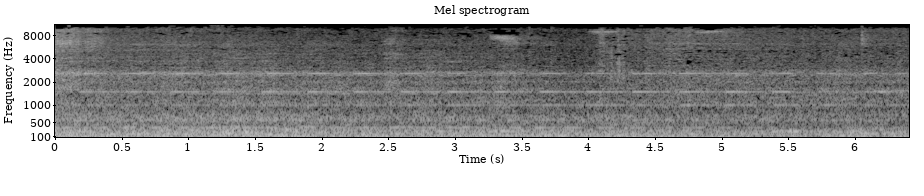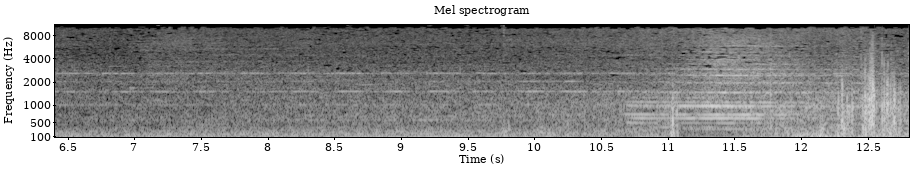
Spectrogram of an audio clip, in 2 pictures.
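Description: Train running with a steady low rumble, and a short blast of a locomotive's multi-note horn about eleven seconds in. Wind buffets the microphone near the end.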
